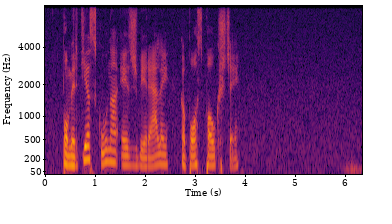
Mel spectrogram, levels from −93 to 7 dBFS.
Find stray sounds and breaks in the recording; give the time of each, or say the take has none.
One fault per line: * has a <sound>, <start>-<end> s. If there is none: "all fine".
all fine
